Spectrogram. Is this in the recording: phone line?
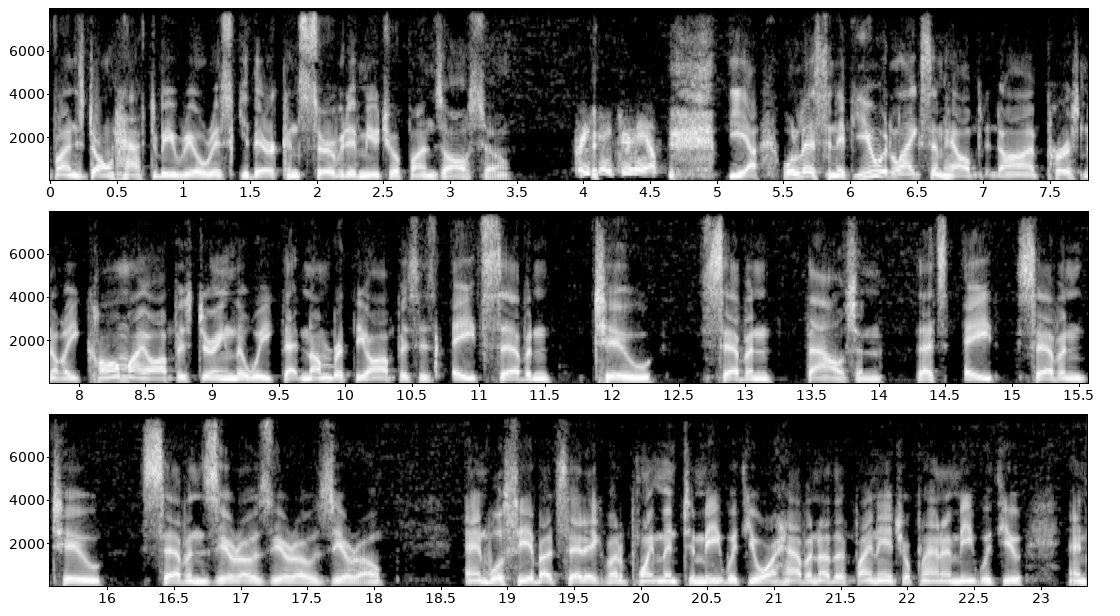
yes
